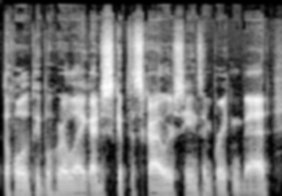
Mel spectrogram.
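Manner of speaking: usual speaking voice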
